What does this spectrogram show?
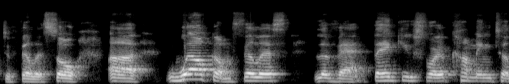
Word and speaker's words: Leavitt: It's Phyllis Leavitt. Leavitt.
